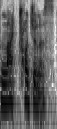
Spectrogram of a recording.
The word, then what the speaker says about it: nitrogenous: a Nitro genus base when a word is really long in life science break it up into syllables so you're going to say Nitro genus and remember the nitrogen because it makes proteins or it is protein based and genus it's the genes so and the fancy way of saying it is nitrogenous but if you say nitrogenous it's A1 because you will know how to spell it and that's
